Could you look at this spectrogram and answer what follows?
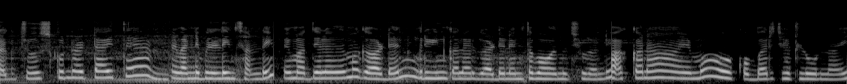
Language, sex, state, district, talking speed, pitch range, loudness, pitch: Telugu, female, Andhra Pradesh, Chittoor, 150 wpm, 255-295 Hz, -24 LUFS, 270 Hz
